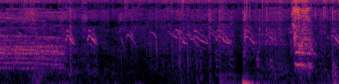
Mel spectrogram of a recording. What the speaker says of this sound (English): Alright, well, we're at the chickens.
